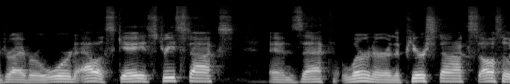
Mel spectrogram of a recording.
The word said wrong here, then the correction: Legner: Legner. Zach Legner. – Legner. – You got to work on your pronunciation tonight.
